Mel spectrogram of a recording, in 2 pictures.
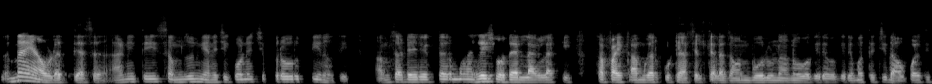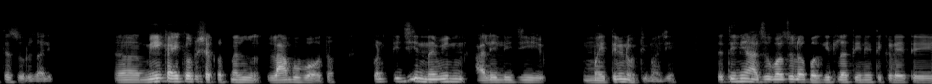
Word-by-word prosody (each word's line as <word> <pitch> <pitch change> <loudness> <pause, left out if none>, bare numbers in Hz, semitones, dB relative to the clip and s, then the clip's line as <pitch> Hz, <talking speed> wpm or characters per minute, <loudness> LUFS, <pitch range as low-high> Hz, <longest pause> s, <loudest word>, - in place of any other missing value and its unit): नाही 180 -3 +7
आवडत 105 -7 +4
ते - - +3
असं 95 - -3 0.2
आणि 125 +4 -4
ते 130 0 0
समजून 130 +1 -2
घेण्याची 110 0 -3
कोणाची 120 +1 -3
प्रवृत्ती 125 -1 -1
नव्हती. 90 -5 -9 0.3
आमचा 105 +4 -1
डायरेक्टर 115 +2 +3
मग 120 0 0
हे 140 - +10
शोधायला 110 -4 +5
लागला, 105 0 +3
की 105 -1 -12 0.3
सफाई 105 - +6
कामगार 105 +1 +3
कुठे - - -1
असेल, - - -1
त्याला - - +1
जाऊन 95 0 -4
बोलवून 100 0 +1
आणू 95 0 -2
वगैरे, 95 0 -2
वगैरे 90 +2 -4
मग 105 +1 -3
त्याची 110 +1 -7
धावपळ 90 +3 -1
तिथे 110 0 -8
सुरू 95 -5 -9
झाली. 85 0 -8 0.6
अ, 105 - -5 0.2
मी 130 +7 +4
काही 140 -1 +6
करू 135 -2 +2
शकत 110 -1 -2
नाही. 110 -1 -2 0.2
लांब 110 +1 +3
उभा 105 -1 0
होतो. 85 - -4 0.4
पण 130 - -3
ती 140 - -3
जी - - 0
नवीन 130 +1 +2
आलेली, 105 +2 -2
जी 105 -1 -5 0.5
मैत्रीण 120 +7 0
होती 95 - -6
माझी, 80 -2 -12 0.5
तर - - -1
तिने 135 +1 +1
आजू-बाजूला 120 0 +2
बघितलं, 110 +2 0
तिने 105 0 -4
तिकडे 100 - -1
ते - - -2
110 Hz, 190 wpm, -26 LUFS, 100-120 Hz, 0.6 s, हे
